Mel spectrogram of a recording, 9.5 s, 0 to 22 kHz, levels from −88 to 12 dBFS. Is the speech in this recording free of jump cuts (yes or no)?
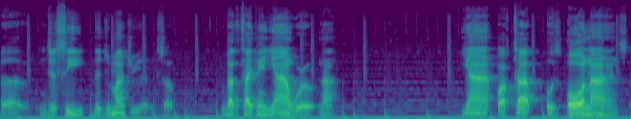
yes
